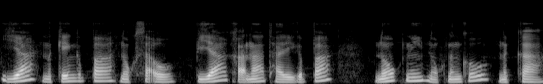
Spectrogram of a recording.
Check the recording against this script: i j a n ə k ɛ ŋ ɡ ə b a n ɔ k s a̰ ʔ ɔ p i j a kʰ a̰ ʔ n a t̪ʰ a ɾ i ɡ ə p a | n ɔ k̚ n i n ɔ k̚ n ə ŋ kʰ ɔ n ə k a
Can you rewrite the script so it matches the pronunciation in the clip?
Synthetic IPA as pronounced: i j a n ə k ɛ ŋ ɡ ə p a n ɔ k s a̰ ʔ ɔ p i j a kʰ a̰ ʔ n a t̪ʰ a ɾ i ɡ ə p a | n ɔ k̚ n i n ɔ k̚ n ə ŋ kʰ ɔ n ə k a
